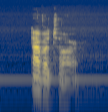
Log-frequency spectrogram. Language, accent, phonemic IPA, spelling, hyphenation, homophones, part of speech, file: English, US, /ˈæv.ə.tɑɹ/, avatar, av‧a‧tar, Avatar, noun, En-us-avatar.ogg
- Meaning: An incarnation of a deity, particularly Vishnu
